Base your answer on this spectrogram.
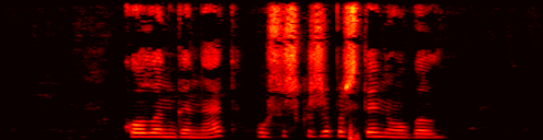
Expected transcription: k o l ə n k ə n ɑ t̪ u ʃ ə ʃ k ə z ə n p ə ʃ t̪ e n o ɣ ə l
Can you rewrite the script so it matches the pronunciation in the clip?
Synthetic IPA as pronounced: k o l ə n ɡ ə n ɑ t̪ u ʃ ə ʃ k ə ʒ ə p ə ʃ t̪ e n o ɣ ə l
